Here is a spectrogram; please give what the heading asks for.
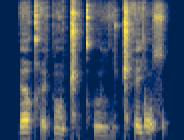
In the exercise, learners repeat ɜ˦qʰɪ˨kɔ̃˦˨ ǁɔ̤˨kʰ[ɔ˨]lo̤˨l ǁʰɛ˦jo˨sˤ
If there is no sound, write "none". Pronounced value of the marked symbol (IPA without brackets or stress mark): o˨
